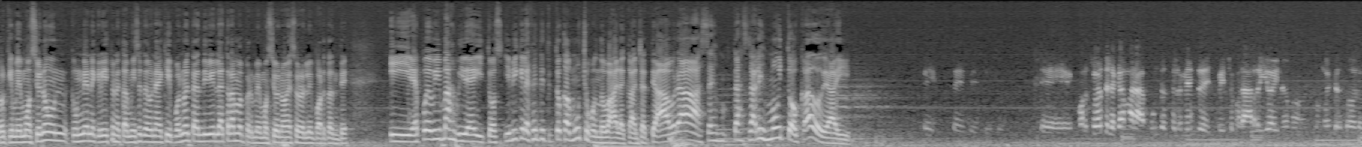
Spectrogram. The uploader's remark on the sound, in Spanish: Llama por teléfono.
